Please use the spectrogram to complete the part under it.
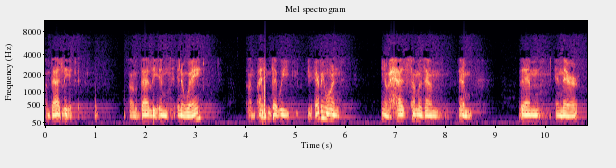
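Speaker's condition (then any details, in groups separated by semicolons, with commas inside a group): Stutter; stutters at times; repeated sounds, repeated words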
